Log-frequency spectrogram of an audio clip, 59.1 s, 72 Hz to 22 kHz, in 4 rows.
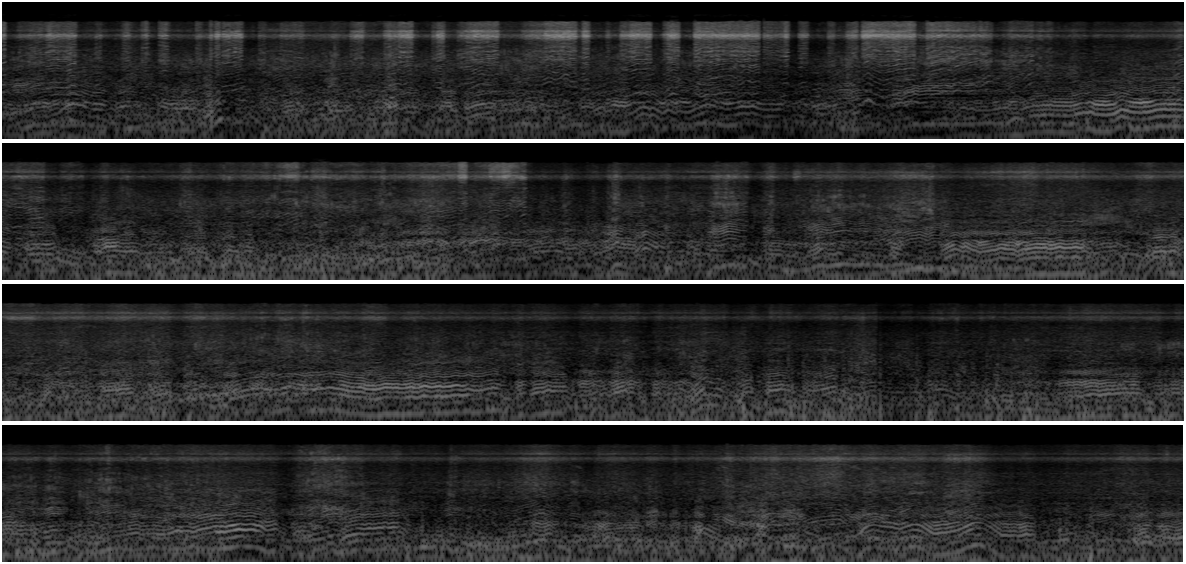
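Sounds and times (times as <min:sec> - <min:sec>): motocross bike engine revving: 0:00.0 - 0:59.0
other dirt bikes: 0:00.0 - 0:59.0
rush of noise: 0:00.0 - 0:59.0.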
